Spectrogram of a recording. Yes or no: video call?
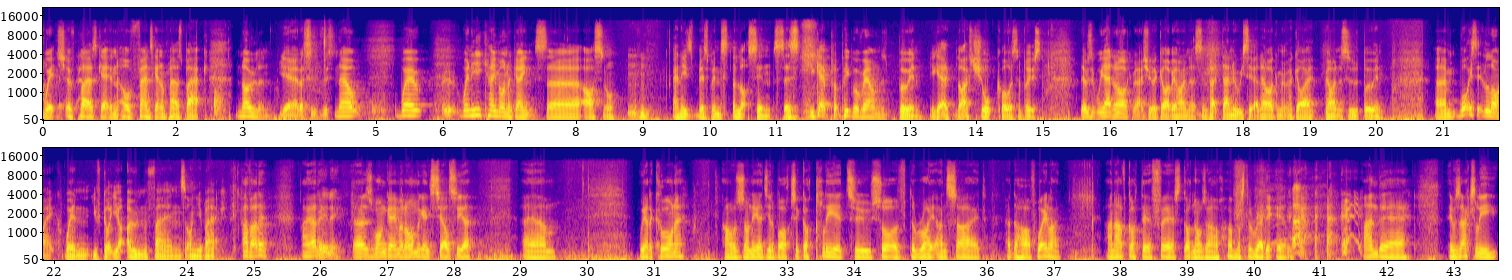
no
